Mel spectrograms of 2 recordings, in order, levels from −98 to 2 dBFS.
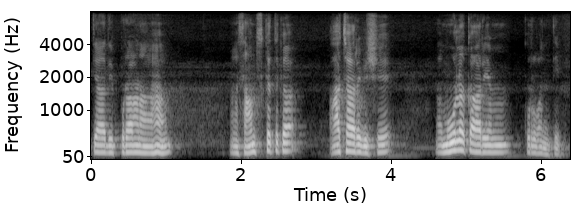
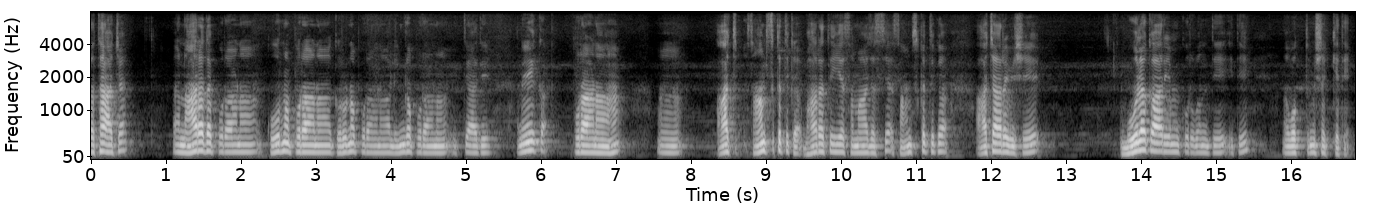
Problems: none marked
